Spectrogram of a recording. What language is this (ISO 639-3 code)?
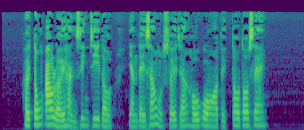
yue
